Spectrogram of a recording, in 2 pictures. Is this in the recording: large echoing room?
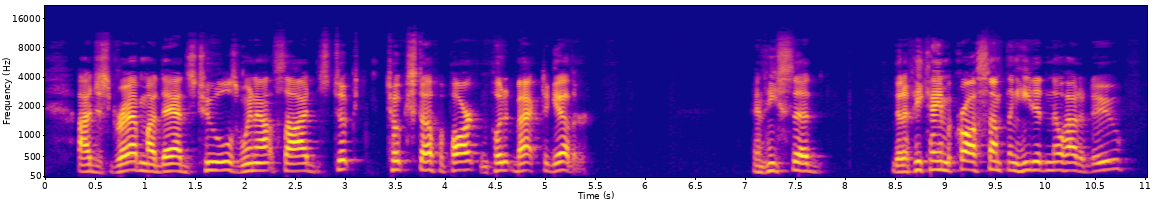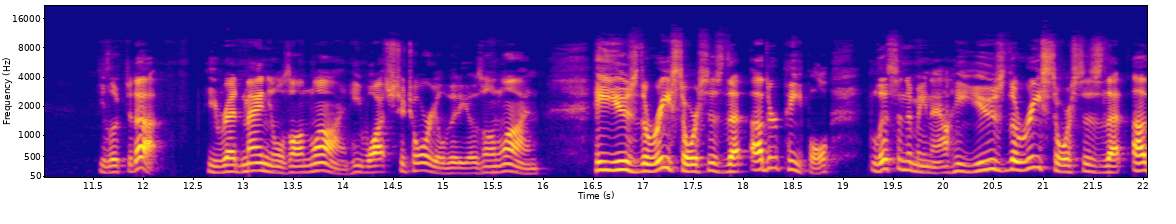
yes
